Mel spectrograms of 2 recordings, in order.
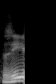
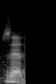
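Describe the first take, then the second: First: "Z" pronounced "zee", the American way. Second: "z" pronounced "zed", with a final d; Dutch-style "z". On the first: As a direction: say "Z" to rhyme with "see". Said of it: "I guess one is for Americans". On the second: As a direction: say "z" to rhyme with "bed". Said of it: "we say z, so I guess I should say". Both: Shown as a demonstration.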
